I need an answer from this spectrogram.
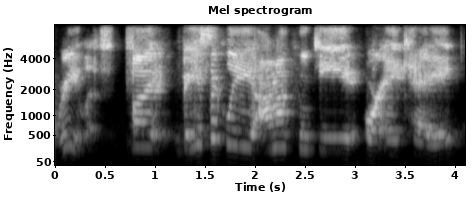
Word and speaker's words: Aumakua-ki: But it's really, and it's the best way to remember how to say it is I'm a cookie. It's AUMAKUA-KI. So it's Aumakhua-ki. But it sounds like you're saying, I'm a cookie.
